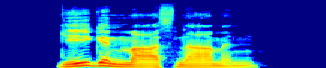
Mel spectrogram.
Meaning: plural of Gegenmaßnahme
- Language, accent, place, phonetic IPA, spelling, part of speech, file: German, Germany, Berlin, [ˈɡeːɡn̩ˌmaːsnaːmən], Gegenmaßnahmen, noun, De-Gegenmaßnahmen.ogg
